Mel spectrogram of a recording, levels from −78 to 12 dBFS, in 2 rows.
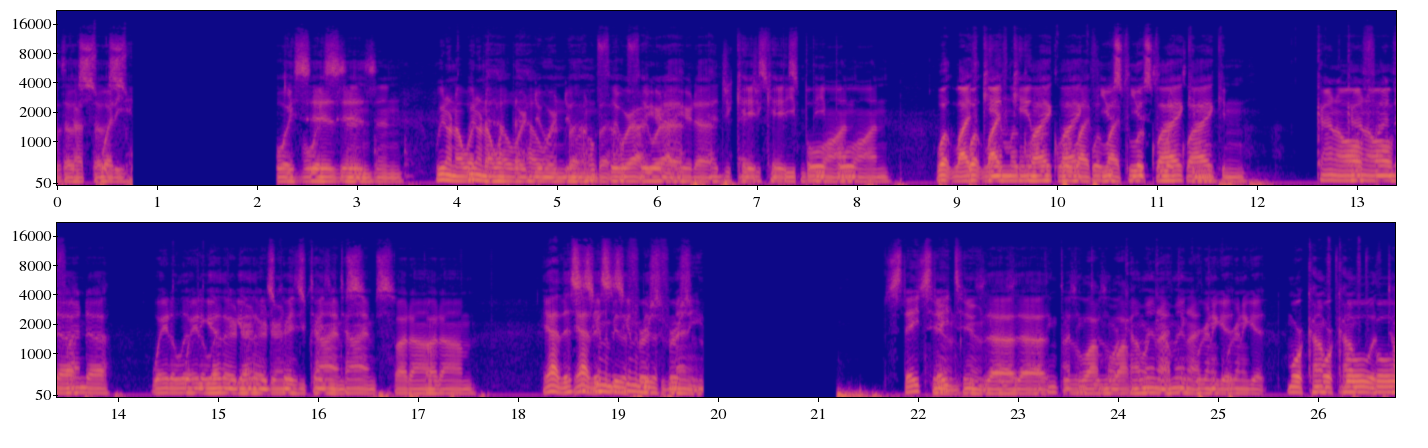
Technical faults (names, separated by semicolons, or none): doubled audio track; stream reconnect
